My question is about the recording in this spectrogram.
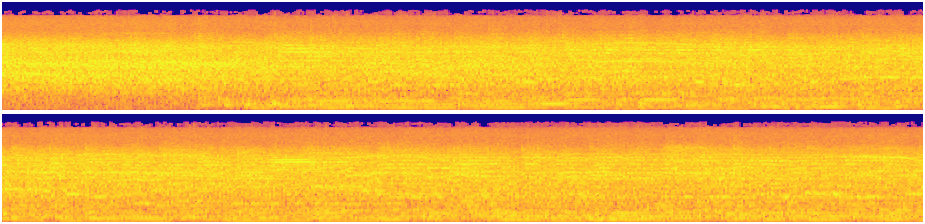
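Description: Live stage orchestra playing, with a stepping bass line that comes in about two seconds in, over a large crowd's applause and cheering. The applause is strongest at the start.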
